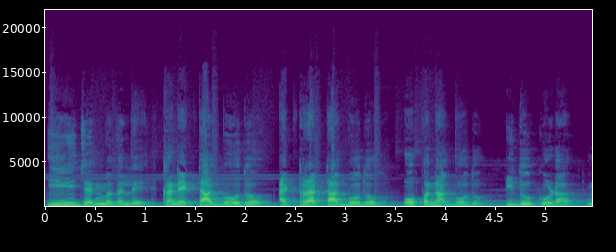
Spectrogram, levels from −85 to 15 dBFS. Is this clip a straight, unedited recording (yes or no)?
no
